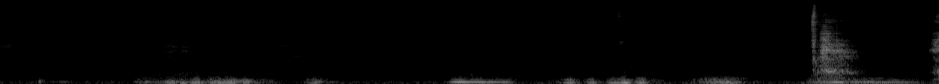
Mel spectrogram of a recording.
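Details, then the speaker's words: Repeated low, rumbling snorts with sleep breathing from a dog sleeping on the owner's lap, faint room noise behind: ordinary snoring during sleep. "I'm sorry if you can hear snoring um my dog is currently sleeping on my lap and he is quite a snora um so yeah you might hear him in a background"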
